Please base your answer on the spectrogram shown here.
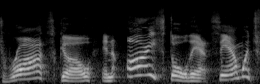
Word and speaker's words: Roscoe: It's pronounced Roscoe, and I stole that sandwich fair and square.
